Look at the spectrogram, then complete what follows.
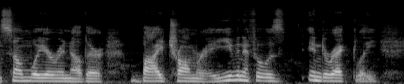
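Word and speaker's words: Traumerei: I need to say Traumare, not Traumare. I'm just so used to like Japanese Ray pronunciation versus Rai.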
